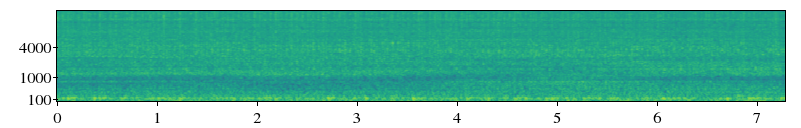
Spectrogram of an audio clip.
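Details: 1999 Isuzu VehiCROSS after repair of a loose timing belt running 1-2 teeth off: even, steady idle with a smooth low hum and no knocking or ticking. Belt, idler, collapsed tensioner, pulley and water pump were replaced.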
